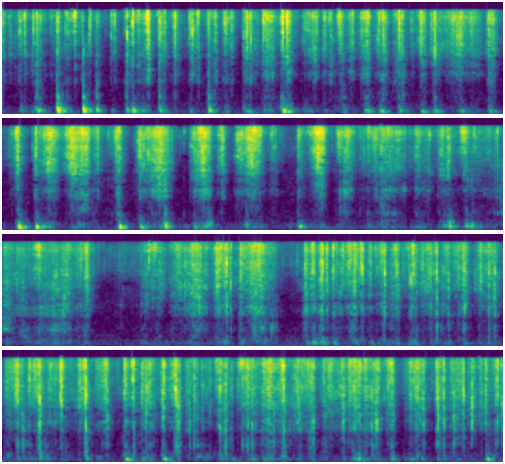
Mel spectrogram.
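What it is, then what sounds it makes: Plastic bubble wrap. A strip of clear plastic bubble wrap on a wooden table is pressed and popped with fingertips. Dense, rapid pops and crinkles with bright, crackly highs and a soft low thump continue throughout, with two brief pauses near the middle.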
